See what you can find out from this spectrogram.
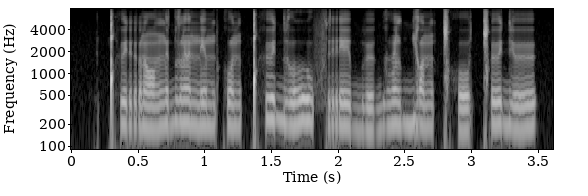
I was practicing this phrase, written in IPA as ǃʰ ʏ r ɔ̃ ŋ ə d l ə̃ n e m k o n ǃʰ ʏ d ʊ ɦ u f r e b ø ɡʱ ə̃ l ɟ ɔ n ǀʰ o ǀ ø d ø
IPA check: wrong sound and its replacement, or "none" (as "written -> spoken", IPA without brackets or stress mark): none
